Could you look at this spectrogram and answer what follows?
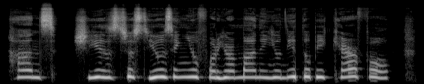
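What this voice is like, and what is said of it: Imitates a character's accent. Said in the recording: “I'm going to do her accent. I have to.”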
